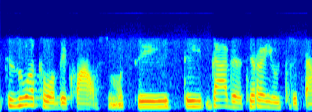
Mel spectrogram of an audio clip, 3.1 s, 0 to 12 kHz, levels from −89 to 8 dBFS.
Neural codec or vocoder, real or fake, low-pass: none; real; 10.8 kHz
